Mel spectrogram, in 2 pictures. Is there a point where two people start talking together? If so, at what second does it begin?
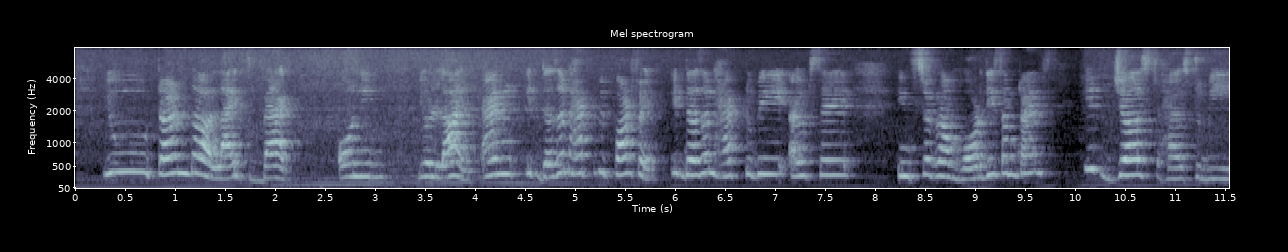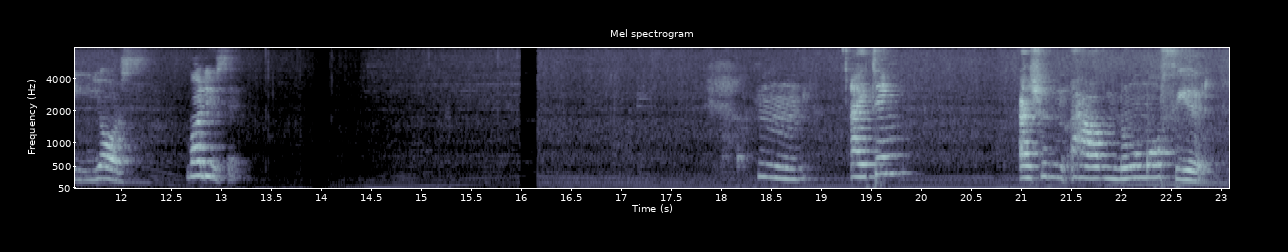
none

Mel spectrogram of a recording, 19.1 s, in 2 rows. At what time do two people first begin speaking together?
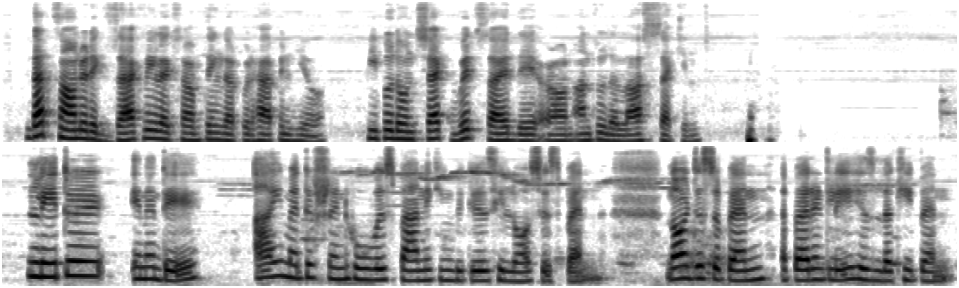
none

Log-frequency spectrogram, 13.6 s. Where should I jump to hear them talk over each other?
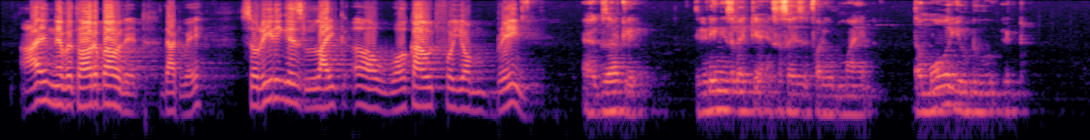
none

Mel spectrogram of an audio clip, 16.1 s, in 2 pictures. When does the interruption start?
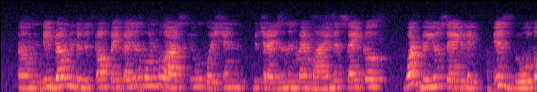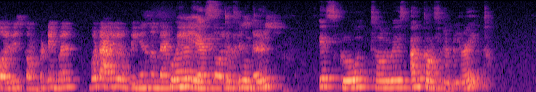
10.6 s

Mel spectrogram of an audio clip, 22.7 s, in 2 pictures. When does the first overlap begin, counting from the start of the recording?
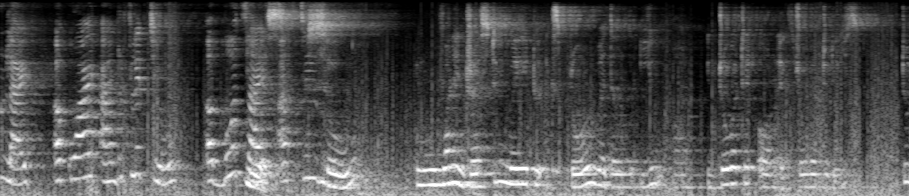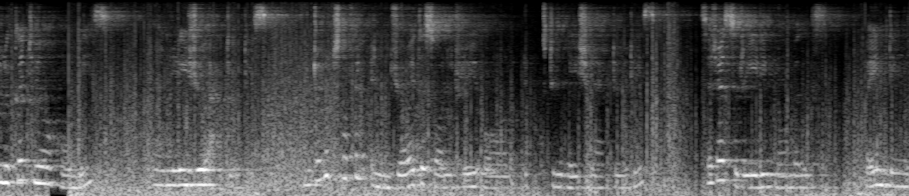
3.0 s

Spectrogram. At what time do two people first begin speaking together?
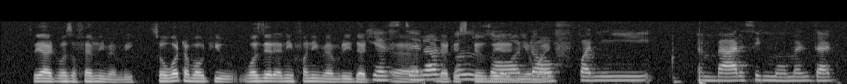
3.6 s

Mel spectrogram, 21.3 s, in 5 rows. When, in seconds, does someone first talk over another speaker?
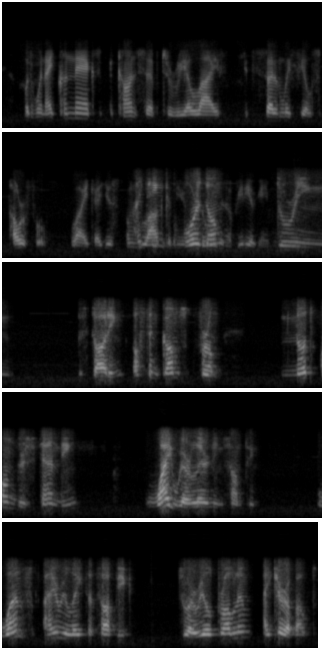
6.0 s

